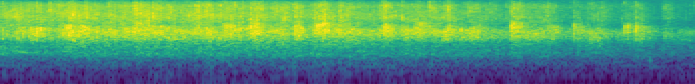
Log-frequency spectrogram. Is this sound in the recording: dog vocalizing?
no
